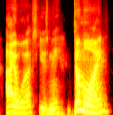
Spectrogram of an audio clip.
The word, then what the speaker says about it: Des Moines: And you did say Des Moines right. So yes. The S is silent. You're good. Love it. So it's like Illinois.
